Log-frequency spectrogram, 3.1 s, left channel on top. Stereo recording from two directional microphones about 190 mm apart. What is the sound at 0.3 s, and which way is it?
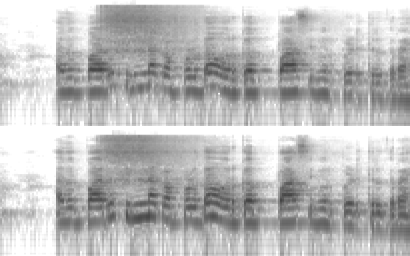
Speech, 50° right (ahead or behind).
